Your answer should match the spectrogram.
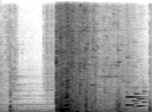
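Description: Objects smash apart in Tears of the Kingdom, opening with a sudden loud crash of breaking and shattering that rings on with scattered debris and a few lighter clinks trailing off.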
